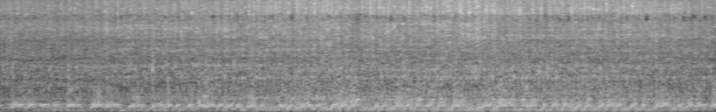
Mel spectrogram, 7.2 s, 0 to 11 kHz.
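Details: 1957 Johnson 15 HP outboard first run in 60+ years after magneto, carburetor and lower unit rebuild: strong steady buzzing run at an even pace with no stumbles, knocks or rattles; healthy two-stroke.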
